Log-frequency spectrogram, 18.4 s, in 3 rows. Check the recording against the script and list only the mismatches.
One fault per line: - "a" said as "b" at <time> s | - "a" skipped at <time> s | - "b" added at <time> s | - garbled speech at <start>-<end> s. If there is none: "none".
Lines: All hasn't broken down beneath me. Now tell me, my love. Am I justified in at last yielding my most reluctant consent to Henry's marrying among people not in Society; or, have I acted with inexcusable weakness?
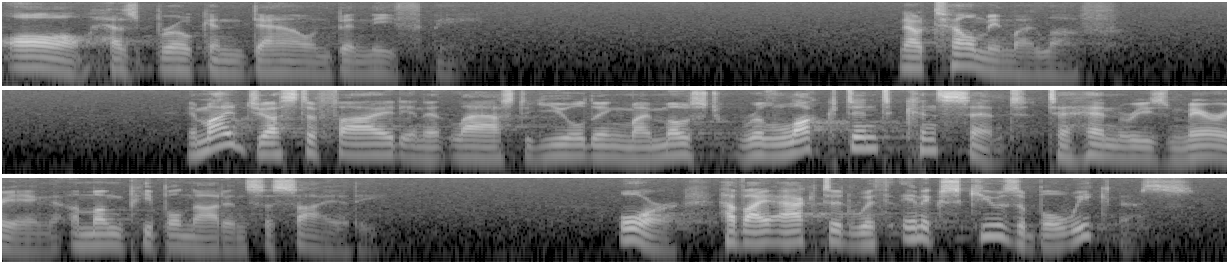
- "hasn't" said as "has" at 0.4 s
